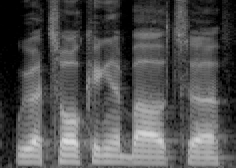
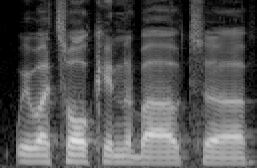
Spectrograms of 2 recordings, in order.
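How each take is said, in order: Both takes have the same delivery.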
